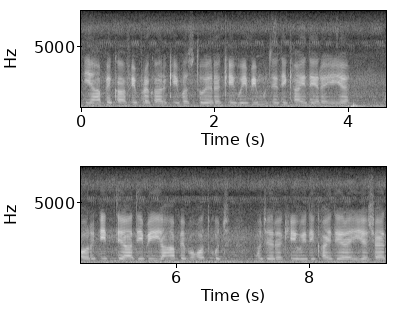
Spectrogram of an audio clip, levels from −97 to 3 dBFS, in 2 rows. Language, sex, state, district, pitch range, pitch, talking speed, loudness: Hindi, male, Chhattisgarh, Raipur, 130-135 Hz, 135 Hz, 190 wpm, -19 LUFS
